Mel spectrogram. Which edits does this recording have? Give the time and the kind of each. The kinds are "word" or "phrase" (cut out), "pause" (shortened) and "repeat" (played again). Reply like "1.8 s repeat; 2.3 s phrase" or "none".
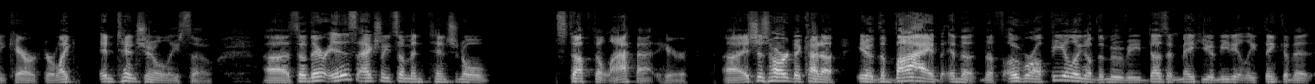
none

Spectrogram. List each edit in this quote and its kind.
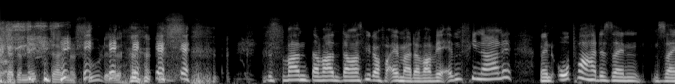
2.8 s word; 3.6 s word

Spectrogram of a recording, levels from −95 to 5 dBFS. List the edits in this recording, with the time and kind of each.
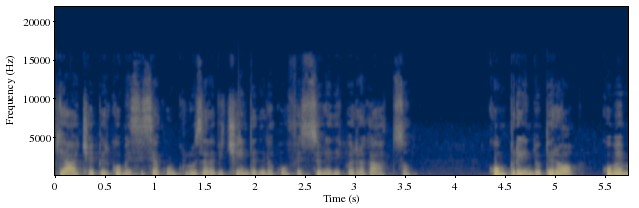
none

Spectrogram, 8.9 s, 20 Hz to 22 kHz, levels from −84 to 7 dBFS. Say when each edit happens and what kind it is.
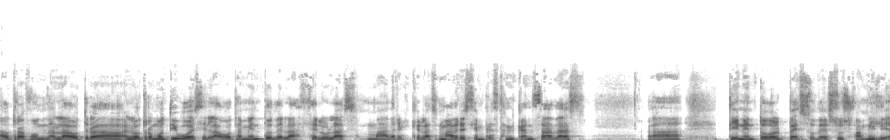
none

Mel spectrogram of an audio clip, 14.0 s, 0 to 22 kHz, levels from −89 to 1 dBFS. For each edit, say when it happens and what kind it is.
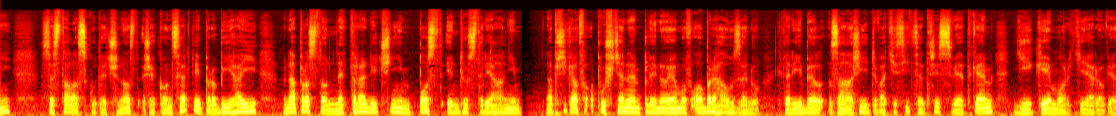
6.5 s word

